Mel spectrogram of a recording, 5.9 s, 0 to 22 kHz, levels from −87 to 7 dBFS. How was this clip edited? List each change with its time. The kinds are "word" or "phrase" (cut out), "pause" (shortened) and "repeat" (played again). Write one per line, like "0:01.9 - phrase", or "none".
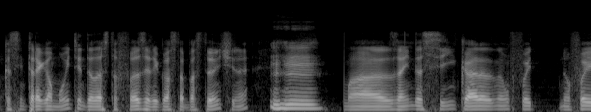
0:02.6 - pause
